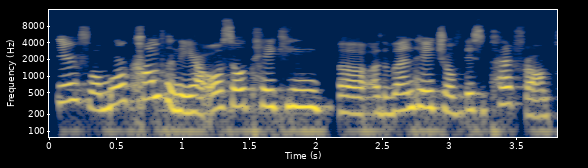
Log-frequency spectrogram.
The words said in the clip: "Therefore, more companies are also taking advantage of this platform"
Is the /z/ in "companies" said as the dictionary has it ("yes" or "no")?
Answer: no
